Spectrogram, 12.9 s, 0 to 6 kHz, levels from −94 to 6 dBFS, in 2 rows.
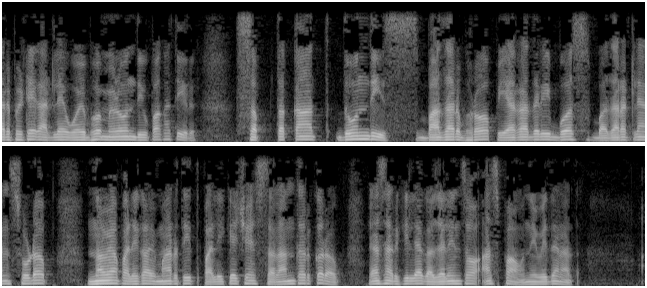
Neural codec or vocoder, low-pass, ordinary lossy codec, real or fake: none; 5.4 kHz; none; real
